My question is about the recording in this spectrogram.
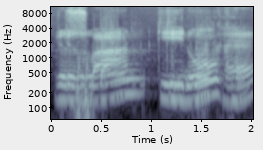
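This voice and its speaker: Man with teaching letters super slow, says each one a few times, kinda high voice. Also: darkish tone. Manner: explains mouth positions step by step. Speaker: Arabic teacher. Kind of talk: slow alphabet lesson.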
